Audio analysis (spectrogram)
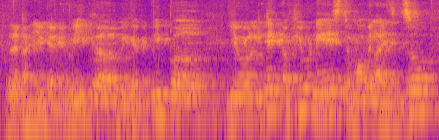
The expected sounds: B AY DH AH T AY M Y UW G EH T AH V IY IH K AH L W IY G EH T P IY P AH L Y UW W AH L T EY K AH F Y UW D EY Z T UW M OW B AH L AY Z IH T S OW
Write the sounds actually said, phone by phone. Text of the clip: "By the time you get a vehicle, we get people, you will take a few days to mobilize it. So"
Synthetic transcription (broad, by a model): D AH T AY M Y UW G EH T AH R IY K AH W IY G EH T P IY P AH L Y UW W AH L T EY K AH F Y UW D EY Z T UW M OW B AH L AY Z IH T S OW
